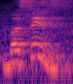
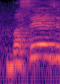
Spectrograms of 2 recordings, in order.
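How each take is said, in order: First: बसेज ending in iz, basiz; बसेज with a short iz at the end; correct pronunciation. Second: बसेज with a full e and j, basej; the wrong reading, बसेज ending in ej. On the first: Teacher gives the correct reading to the class. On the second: Teacher marks this reading as wrong. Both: Shown as a demonstration. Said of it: "बसेज नहीं".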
